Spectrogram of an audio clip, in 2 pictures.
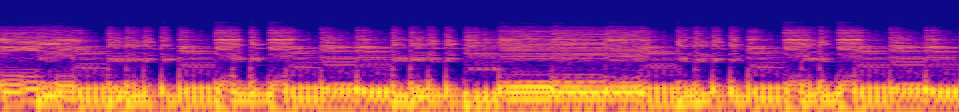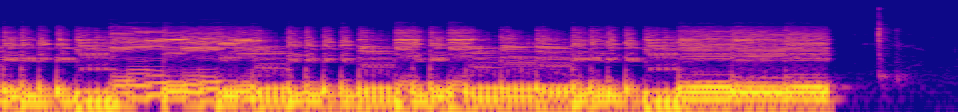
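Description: Virtual bass guitar plugin playing a dense, aggressive riff full of shifting articulations, loud and distorted-sounding, continuous for about eleven seconds before cutting off abruptly.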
